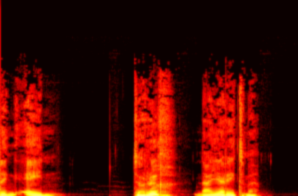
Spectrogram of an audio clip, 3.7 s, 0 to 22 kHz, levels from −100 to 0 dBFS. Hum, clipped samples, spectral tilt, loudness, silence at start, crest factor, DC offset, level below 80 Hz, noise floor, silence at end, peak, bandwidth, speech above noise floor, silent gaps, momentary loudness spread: none; under 0.1%; -7.5 dB/octave; -18 LUFS; 0 s; 16 dB; under 0.1%; -46 dBFS; -81 dBFS; 0.55 s; -4 dBFS; 13 kHz; 64 dB; none; 16 LU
